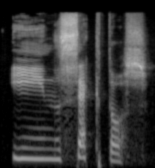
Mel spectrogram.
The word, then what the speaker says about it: insectos: have to remember that we're not going to say that i like a sound like we do in english we're going to say it like a e sound insectos insect insects and then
